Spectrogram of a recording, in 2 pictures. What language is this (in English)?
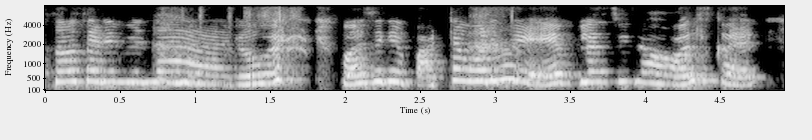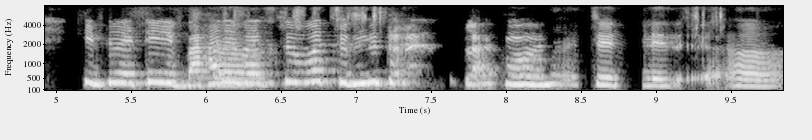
Odia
